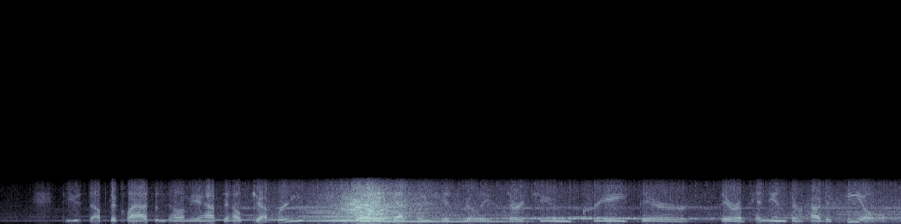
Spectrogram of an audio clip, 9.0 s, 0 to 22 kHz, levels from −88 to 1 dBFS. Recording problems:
phone-call audio; poor line; nothing above 4 kHz
echo of what is said; strong; throughout; 440 ms later, 9 dB below the speech
traffic noise; very loud; throughout; 6 dB above the speech

